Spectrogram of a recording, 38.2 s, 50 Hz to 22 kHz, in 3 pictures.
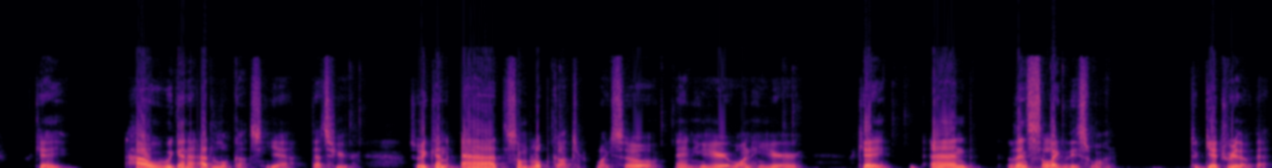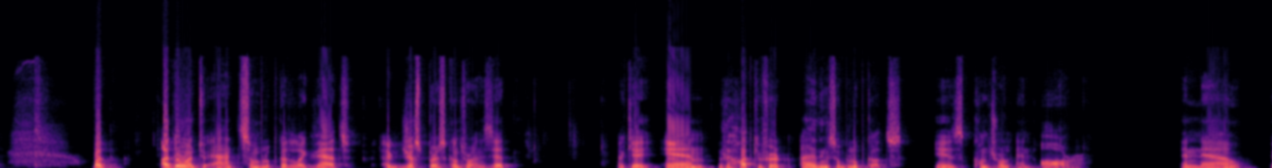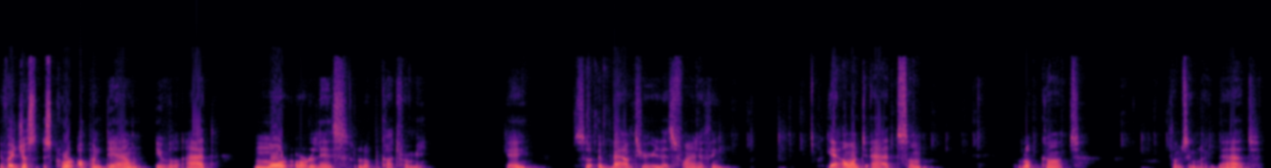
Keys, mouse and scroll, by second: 3.8-9.2 drag, 9.2-10.8 right drag, 10.8-12.6 drag, 12.6-14.0 middle drag, 14.0-14.4 scroll up 1, 14.4-17.8 shift+middle drag, 17.8 ctrl+z, 18.3 ctrl+z, 23.6 ctrl+r, 32.0-33.3 middle drag, 33.3-33.6 scroll up 1, 33.6 shift+middle click, 33.8-34.1 scroll down 2, 34.1 middle click, 35.1-36.1 scroll up 3, 35.3 shift+middle click, 36.1 shift+middle click, 37.0 scroll up 1, 37.3 shift+middle click, 37.5 scroll down 1, 37.8 middle click.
